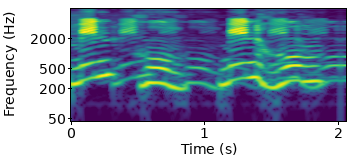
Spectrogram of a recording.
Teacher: کر کے پڑھنا ہے نون ساکن کو، جیسے کہ من ہم، نون پورا پورا پڑھیں گے، ٹھیک ہے، غنہ نہیں ہوگا یہاں پہ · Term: اظہار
